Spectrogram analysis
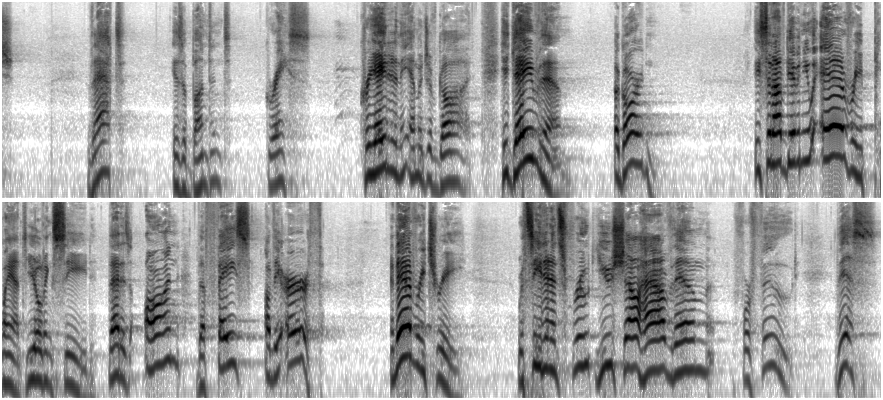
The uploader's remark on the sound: At Redeemer Presbyterian Church in Charleston, SC, our senior pastor continued his sermon series in First Peter.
